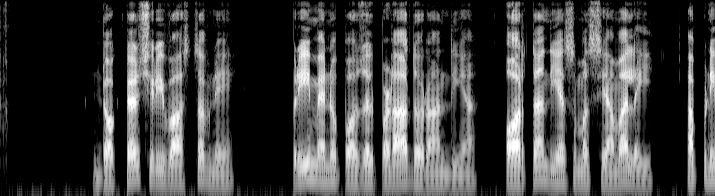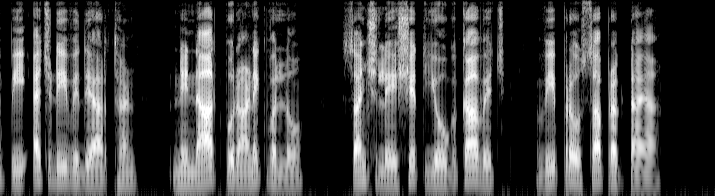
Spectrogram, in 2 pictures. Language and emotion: Punjabi, neutral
